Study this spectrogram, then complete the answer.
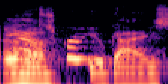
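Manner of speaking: very loud, high-pitched hollered yell. Showing how everybody imitates Steve Johnson: imitating Steve Johnson's higher voice. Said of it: "everybody does Steve like this".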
